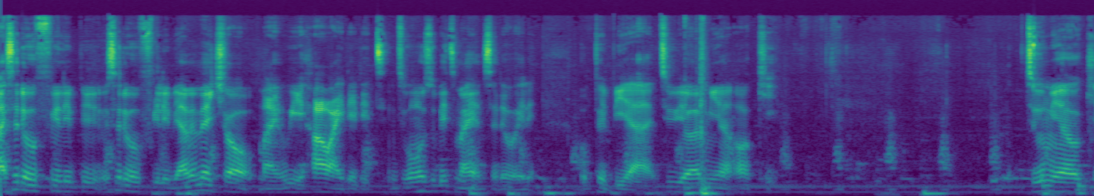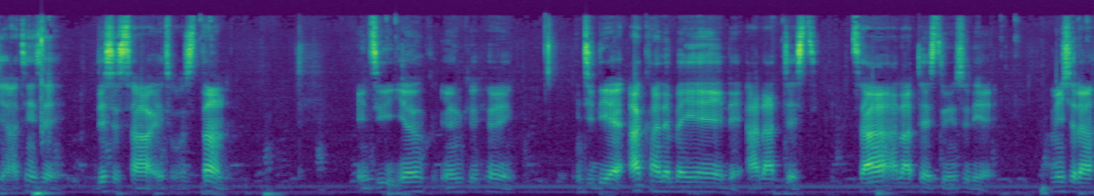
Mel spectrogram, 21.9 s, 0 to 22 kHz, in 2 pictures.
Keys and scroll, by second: 7.1 Return, 11.4 ctrl+0.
